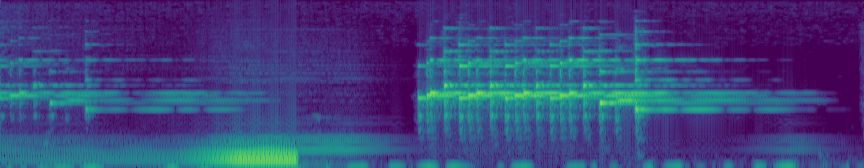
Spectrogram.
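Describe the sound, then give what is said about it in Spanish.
The iPhone 'Blues' alert tone plays alone: a low, buzzy phrase swells and stops, then a brighter run of chiming synthetic notes follows after a brief pause, loud. “Blues. Blues. Seleccionado. Blues.”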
